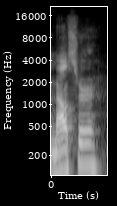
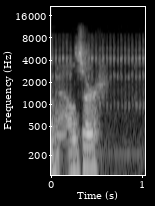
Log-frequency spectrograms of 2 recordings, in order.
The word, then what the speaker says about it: Mauser: Um, Is that how you pronounce that? It's not Mouser. I say Oh, Mauser.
